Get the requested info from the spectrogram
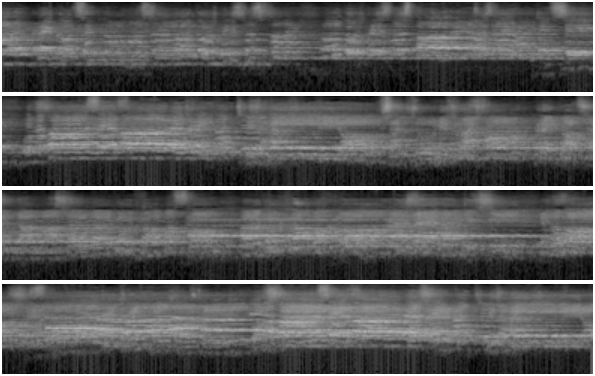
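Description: A mixed choir of women's and men's voices singing a Christmas carol in sustained, held notes, growing louder in the last few seconds.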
